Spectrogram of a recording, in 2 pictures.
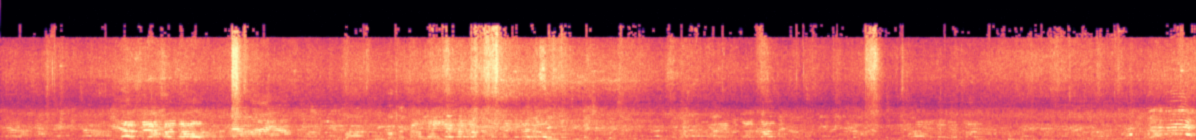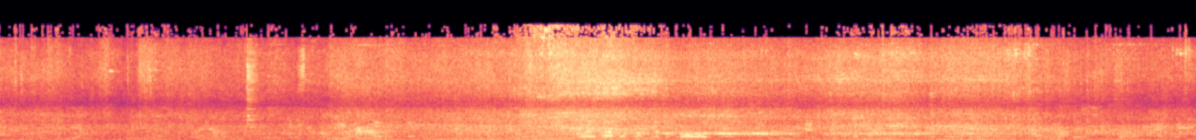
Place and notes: Chángshēng St, New Taipei City - SoundWalk, Traditional markets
